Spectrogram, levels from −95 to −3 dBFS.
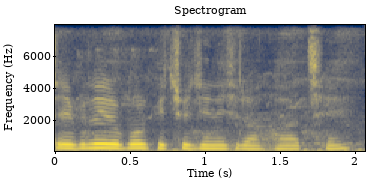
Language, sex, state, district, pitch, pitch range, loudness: Bengali, female, West Bengal, Alipurduar, 230 Hz, 215-240 Hz, -14 LUFS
